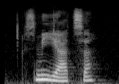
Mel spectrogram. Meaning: 1. to laugh 2. to laugh at (над кем, над чем) 3. to mock, to deride
- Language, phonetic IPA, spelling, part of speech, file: Russian, [smʲɪˈjat͡sːə], смеяться, verb, Ru-смеяться.ogg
